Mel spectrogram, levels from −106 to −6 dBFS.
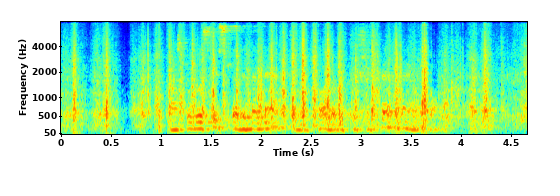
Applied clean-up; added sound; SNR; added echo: none; Rattle; -1 dB; reverberation time 0.9 s.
